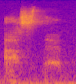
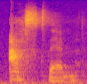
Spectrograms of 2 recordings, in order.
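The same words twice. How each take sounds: First: An unvoiced whisper into the ear. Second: A firmer, louder order; commanding. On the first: Mello whispering into his husband's ear, intimate. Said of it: "whispering hotly into his ear". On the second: Acted. Mello ordering his husband, louder commanding. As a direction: command it clearly. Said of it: "Mello commanded more loudly".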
